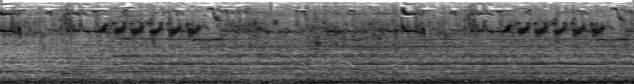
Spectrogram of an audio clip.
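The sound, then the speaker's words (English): A watching bird warns its group of a young raven targeting the chicks, calling out repeatedly in short, sharp chirps, a steady series of warning notes over a dense, continuous wash of background noise and low hum. “One of the watchers sees the raven and warns the others.”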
